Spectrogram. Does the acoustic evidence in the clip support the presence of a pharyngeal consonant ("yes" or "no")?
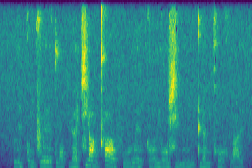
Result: no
